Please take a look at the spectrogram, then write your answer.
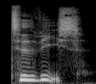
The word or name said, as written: tidvis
